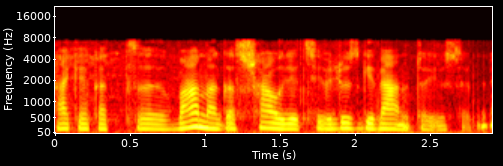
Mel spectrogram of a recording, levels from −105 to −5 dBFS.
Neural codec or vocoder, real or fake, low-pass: codec, 16 kHz, 8 kbps, FunCodec, trained on Chinese and English, 25 frames a second; fake; 7.2 kHz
